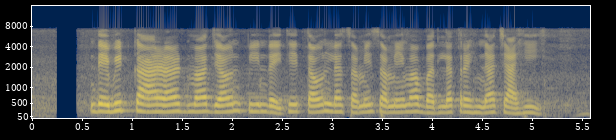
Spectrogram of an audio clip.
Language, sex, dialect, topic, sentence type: Chhattisgarhi, female, Western/Budati/Khatahi, banking, statement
